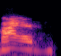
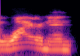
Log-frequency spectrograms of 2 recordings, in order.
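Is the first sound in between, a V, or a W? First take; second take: in between; W. First: The word begins between a W and V. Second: The word begins with a W sound. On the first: "the way the Germans say it is somewhere in between" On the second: "other Americans say wireman"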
